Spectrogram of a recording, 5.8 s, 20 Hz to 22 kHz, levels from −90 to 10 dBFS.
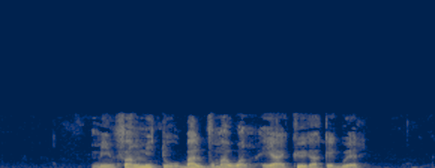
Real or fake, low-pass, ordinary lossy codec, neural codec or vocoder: real; 7.2 kHz; MP3, 64 kbps; none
